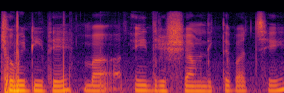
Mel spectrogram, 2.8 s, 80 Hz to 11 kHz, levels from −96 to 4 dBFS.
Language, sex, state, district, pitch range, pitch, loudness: Bengali, male, West Bengal, Jhargram, 135-145 Hz, 140 Hz, -27 LUFS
